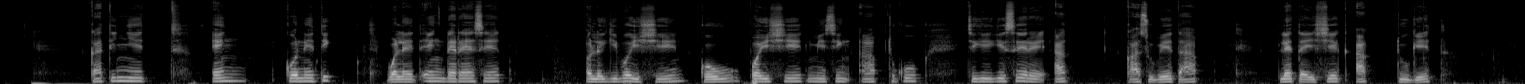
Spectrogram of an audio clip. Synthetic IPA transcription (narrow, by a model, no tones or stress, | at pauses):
katiɲet̚eŋ | konetik̚waletɛŋdeɾeset | oleɡ̬iboiʃenkowpoiʃetmisiŋap̚tukukt͡ʃikiɡiseɾeak̚ː | asubetap̚ | letaiʃekak̚tuɡet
